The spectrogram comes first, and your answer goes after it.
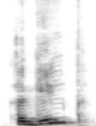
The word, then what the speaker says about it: agape: Agape? It's a Greek word, pronounced agape.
